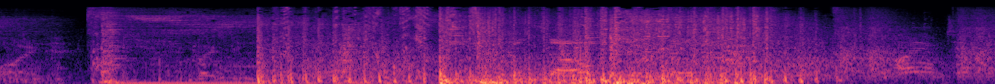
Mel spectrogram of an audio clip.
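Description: Rapid automatic gunfire rattles in the Apex Legends video game, loud and dense bursts running almost continuously, with a player's voice talking over the shooting.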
